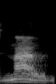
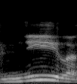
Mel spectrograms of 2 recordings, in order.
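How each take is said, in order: First: The first vowel is not a long 'ee' sound. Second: The first vowel is a long 'ee' sound. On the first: The speaker calls it wrong. "that's not it neither" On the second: The speaker calls it right. "So the E is a long"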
